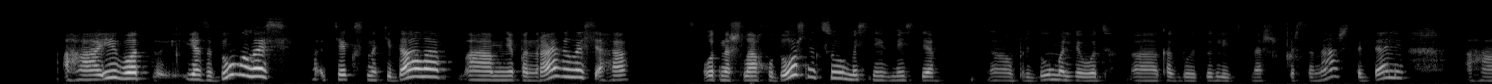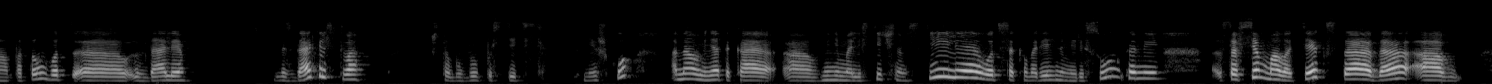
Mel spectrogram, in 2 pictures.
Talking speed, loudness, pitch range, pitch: 105 wpm, -28 LUFS, 180-280 Hz, 205 Hz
